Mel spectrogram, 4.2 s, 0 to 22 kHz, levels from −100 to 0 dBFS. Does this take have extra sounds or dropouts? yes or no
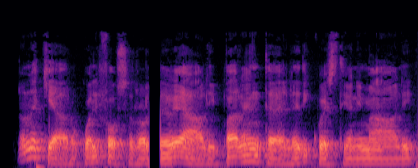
yes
